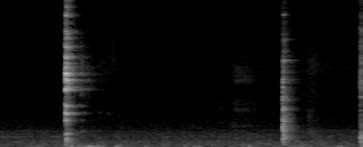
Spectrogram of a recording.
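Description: A plate clinks against a countertop.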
